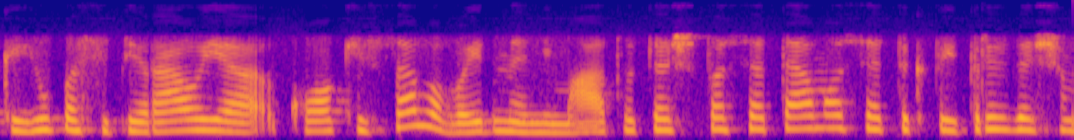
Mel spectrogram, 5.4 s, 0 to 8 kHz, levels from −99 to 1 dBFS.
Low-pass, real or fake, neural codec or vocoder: 7.2 kHz; real; none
